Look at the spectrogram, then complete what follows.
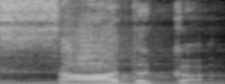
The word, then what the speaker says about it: sadhaka: the existence is called a Seeker it is pronounced as sadhaka via vivea is the discernment or discrimination between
